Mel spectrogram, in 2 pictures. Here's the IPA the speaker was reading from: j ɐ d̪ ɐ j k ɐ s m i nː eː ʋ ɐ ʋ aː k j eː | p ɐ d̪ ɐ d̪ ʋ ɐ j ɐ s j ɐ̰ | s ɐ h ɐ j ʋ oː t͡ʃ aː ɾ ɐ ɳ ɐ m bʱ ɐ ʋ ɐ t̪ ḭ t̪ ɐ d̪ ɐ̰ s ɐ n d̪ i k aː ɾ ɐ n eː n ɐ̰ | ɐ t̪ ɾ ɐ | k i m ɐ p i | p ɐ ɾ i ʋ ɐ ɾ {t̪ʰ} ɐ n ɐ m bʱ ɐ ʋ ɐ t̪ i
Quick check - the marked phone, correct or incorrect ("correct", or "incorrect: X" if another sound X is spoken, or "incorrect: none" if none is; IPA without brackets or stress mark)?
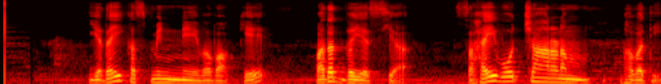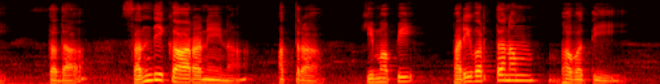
incorrect: t̪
